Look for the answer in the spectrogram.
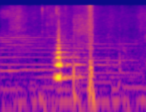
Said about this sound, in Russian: Слышали, как скрипнул стол? Это не от меня.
